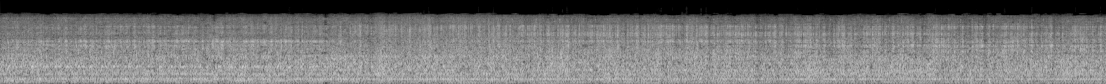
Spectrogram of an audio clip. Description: grinding noise coming from around timing belt cover area on passenger side..........what is it??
